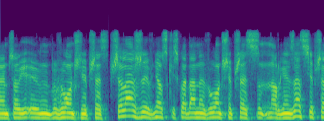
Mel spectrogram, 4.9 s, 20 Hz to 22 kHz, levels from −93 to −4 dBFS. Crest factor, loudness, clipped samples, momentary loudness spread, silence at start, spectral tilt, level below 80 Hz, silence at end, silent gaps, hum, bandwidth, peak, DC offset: 14 dB; -15 LUFS; under 0.1%; 5 LU; 0 s; -6 dB/octave; -52 dBFS; 0 s; none; none; 8 kHz; -2 dBFS; under 0.1%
